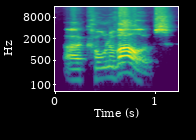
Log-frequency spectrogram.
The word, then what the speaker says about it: Konovalov: it up but uh the phonetic spelling is uh cone of Olives so conol singular close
